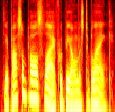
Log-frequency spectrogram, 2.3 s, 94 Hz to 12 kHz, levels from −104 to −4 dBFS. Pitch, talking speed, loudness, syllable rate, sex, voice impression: 135 Hz, 235 wpm, -16 LUFS, 5.3 syllables/s, male, masculine, adult-like, tensed, bright, clear, intellectual, calm, friendly, lively, kind, slightly light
